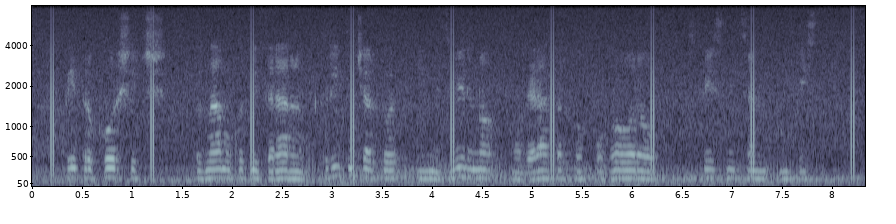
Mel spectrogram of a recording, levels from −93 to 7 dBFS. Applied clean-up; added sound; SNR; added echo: none; Clock + Motorcycle; 2 dB; none.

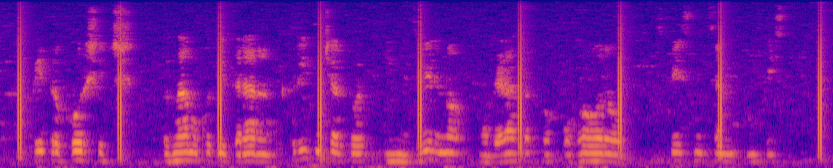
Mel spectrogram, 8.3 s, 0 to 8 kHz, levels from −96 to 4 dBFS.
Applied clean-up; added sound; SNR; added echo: classical method log-MMSE.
